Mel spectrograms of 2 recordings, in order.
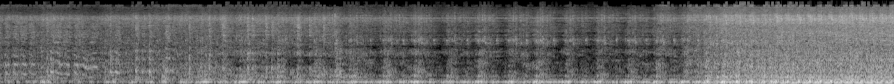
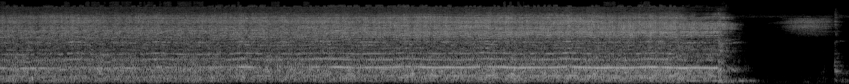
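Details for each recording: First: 1973 Mercury Cougar XR7, first start since 1985, oil/2-cycle mix in cylinders, Motorcraft carburetor leaking at accelerator pump, no oil pressure on gauge: steady idle with quick light ticking about three per second; owner suspects lifter noise from old engine. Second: 1973 Mercury Cougar XR7, unstarted since 1985, in park on ramps, first crank with spark plugs out: starter whirs steadily, slow at first then picking up speed, about seven seconds; engine turns freely, not seized, a little oil mist from plug holes.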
